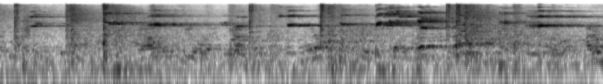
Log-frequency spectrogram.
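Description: Badminton rally in a large hall: racket strings striking the shuttlecock with sharp cracks every second or so, court shoes squeaking on the hardwood floor, and players' voices in the background.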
